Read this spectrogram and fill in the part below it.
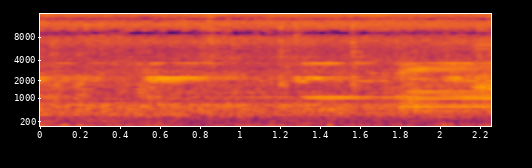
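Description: A model train departs with a continuous rattling whir and faint high whistle-like tones, steady and growing slightly louder as it moves off.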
